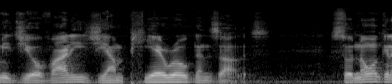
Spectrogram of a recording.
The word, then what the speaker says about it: Gian Piero: Ahmed Oriya but my dad name is Giovanni Gian Piero Gonzalez so no one can ever pronounce so mouthful mouth full you're like triple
